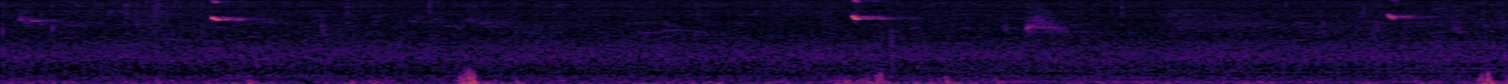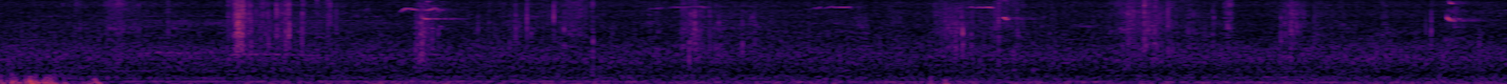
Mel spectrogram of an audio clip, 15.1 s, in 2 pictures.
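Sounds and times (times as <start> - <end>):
bird chirping: 1.0 - 1.4, 4.2 - 5.4.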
